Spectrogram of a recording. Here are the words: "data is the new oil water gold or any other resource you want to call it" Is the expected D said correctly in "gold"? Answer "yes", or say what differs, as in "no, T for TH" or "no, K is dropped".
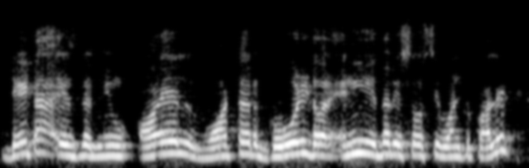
yes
